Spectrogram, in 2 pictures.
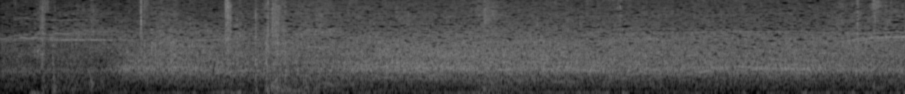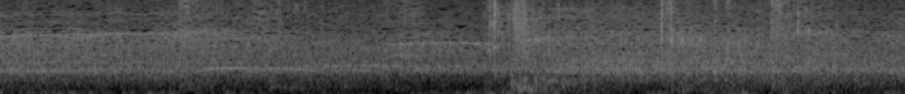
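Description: A large crowd roars in a big echoing arena.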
